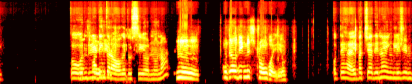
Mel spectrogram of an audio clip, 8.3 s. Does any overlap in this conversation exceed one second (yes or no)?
no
